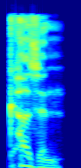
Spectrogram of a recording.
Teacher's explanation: The letter S in cousin actually sounds like a soft Z. We say cousin, not cousin.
